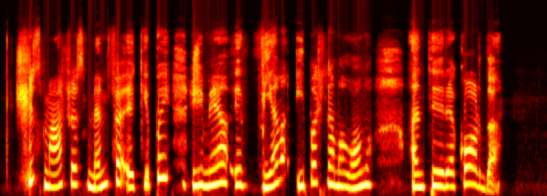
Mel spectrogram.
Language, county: Lithuanian, Klaipėda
